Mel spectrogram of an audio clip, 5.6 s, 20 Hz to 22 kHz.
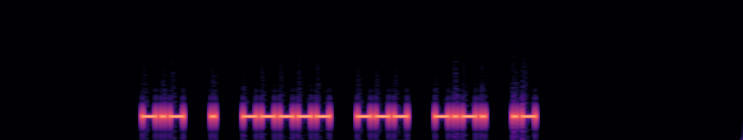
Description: Morse code, heard as a keyed tone, about 34 wpm, spaced as for 25 wpm, 700 Hz. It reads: KE0OCA
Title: USA Call Signs - 6 Characters - 2x Character Spacing - 35wpm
